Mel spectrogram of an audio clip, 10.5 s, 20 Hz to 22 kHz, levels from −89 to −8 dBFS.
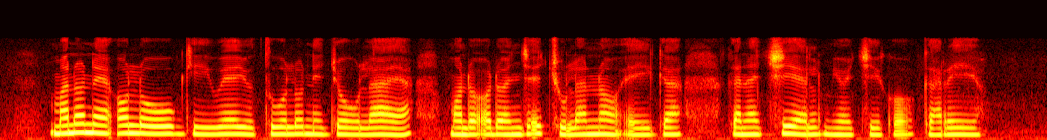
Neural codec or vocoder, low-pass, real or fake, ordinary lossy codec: none; 7.2 kHz; real; none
